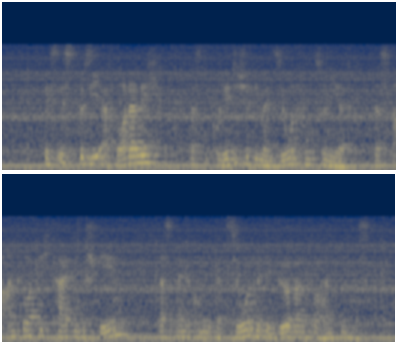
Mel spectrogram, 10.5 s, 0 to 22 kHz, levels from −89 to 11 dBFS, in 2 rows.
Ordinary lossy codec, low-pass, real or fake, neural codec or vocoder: none; none; real; none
